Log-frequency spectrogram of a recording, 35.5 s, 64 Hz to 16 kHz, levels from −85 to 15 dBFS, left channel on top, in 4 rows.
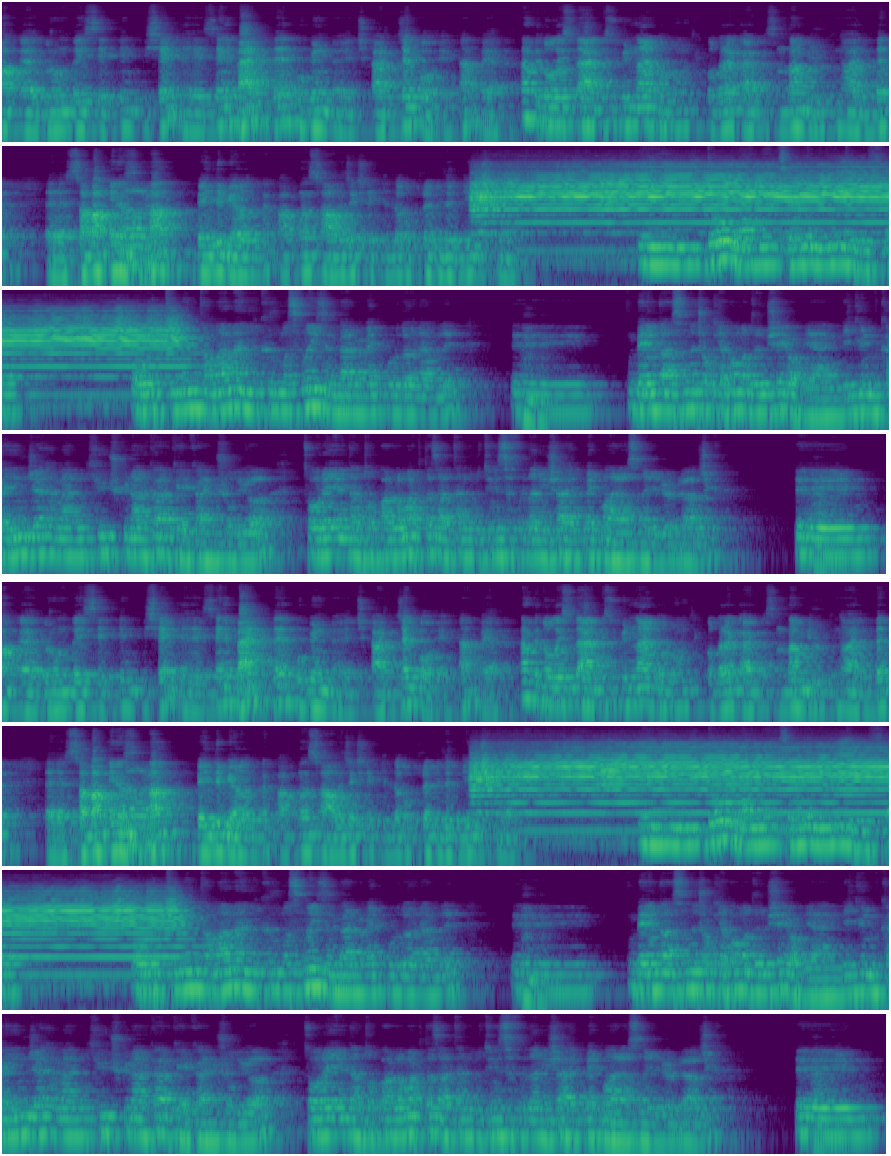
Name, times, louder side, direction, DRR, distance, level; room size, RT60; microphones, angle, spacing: voice 1, 0.0-4.9 5.2-8.8 9.3-10.5 10.8-11.4 11.6-12.4 12.7-14.0 22.9-23.2 34.7-34.9, right 1 dB, 55° right, -4 dB, 0.8 m, -27 dB
voice 2, 10.1-10.4 15.2-17.9 19.0-22.3 22.8-23.6 24.0-29.4 29.6-33.7 34.5-35.3, equal, 25° left, -7 dB, 0.6 m, -26 dB
Trumpet, 13.5-19.7, left 1 dB, 25° right, 0.4 m, -16 dB
2.1 x 2.0 x 3.2 m, 0.89 s
head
